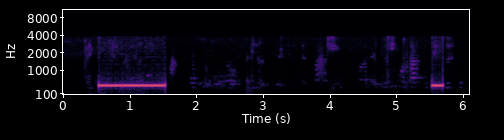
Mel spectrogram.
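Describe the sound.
A telephone ringing tone: one steady, loud, mid-pitched tone lasting about a second, then a brief second tone begins near the end, with quiet speech murmuring in the gap.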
